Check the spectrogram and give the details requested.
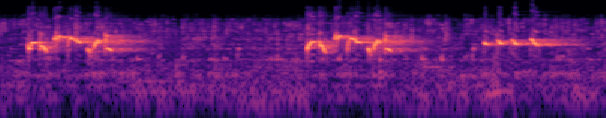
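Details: Yellow-vented bulbul fighting song to provoke rival birds: three rough, squawky phrases with scratchy slurred notes, about a second apart, against a low background hiss.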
